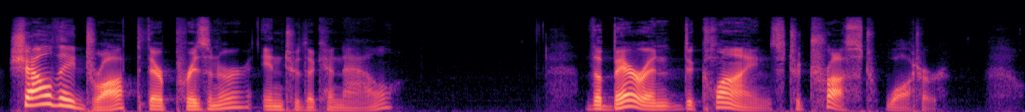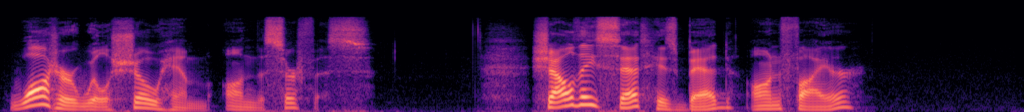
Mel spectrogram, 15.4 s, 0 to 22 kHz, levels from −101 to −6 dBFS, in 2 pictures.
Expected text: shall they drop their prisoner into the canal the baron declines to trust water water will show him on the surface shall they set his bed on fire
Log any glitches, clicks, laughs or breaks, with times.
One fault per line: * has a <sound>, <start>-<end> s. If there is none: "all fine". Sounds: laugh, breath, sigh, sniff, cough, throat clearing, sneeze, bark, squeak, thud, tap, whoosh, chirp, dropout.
all fine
